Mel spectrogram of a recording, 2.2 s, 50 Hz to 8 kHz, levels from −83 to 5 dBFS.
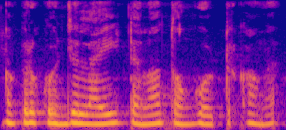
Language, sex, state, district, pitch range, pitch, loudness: Tamil, female, Tamil Nadu, Kanyakumari, 200-220 Hz, 210 Hz, -15 LUFS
